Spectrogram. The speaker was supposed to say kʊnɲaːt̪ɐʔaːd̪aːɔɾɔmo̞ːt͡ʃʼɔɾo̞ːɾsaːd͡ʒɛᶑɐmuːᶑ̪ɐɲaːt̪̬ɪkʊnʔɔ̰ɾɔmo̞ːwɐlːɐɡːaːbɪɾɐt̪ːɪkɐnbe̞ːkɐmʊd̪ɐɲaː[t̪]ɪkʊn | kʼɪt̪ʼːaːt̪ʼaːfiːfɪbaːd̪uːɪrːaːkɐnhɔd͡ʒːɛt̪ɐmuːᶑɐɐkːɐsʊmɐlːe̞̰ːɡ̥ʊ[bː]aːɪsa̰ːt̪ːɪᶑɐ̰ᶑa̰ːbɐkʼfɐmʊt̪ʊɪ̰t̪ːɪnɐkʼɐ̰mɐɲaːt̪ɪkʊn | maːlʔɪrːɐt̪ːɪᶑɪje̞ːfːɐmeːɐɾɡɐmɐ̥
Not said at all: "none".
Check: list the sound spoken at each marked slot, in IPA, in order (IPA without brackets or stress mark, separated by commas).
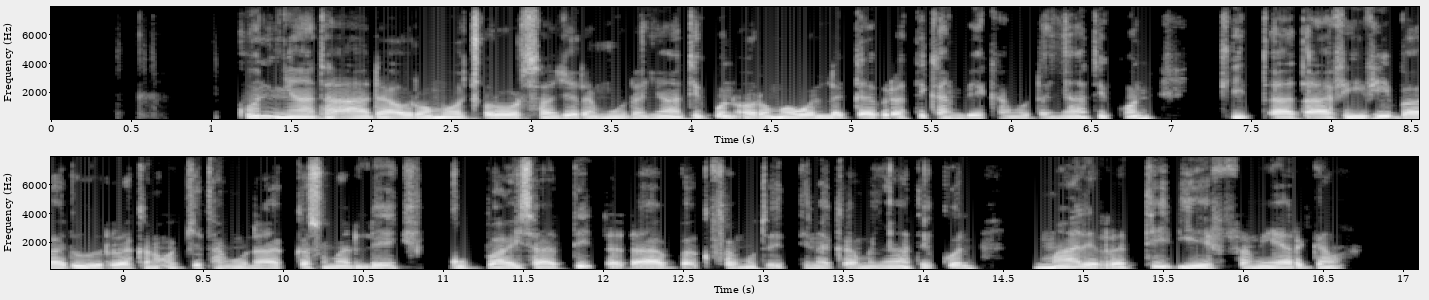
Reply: t̪, bː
